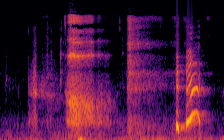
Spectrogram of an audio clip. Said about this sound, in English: Nervous breathing. Nervous.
